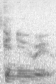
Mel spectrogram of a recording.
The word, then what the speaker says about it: Gnuru: there's a Linux Gnuru. The G is silent.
